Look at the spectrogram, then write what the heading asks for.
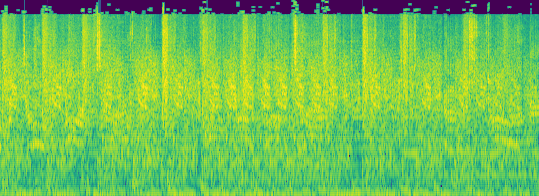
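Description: Loud automatic gunfire in a battle at a refueling station as attackers breach an outer wall: rapid, overlapping bursts of shots crackle without pause for about four seconds.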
